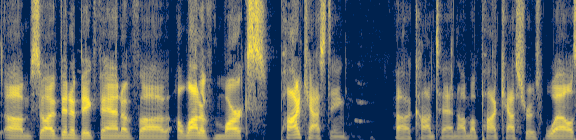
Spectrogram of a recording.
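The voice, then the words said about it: Philadelphia accent. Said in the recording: “I'll stick with my Philadelphian dialect over here.”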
